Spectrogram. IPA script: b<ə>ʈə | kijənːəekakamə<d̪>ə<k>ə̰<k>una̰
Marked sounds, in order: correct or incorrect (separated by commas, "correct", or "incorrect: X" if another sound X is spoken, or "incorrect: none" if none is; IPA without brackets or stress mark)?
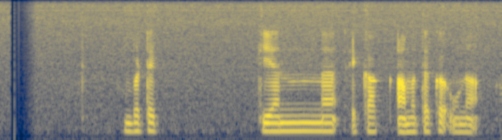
correct, incorrect: t̪, correct, incorrect: ʔ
